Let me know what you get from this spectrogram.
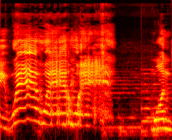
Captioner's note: both Chuckle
